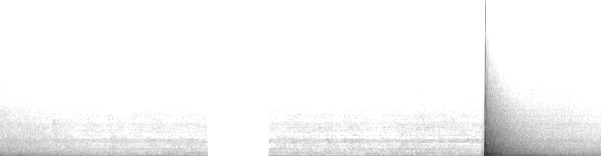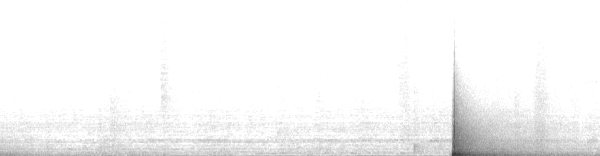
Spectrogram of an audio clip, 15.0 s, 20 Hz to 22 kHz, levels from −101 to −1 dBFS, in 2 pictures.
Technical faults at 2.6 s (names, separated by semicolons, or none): playback stall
